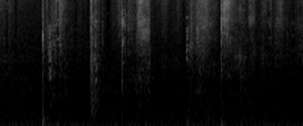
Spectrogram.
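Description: Faint rustles and light taps of cardstock and paper die-cuts being picked up, slid and set down on a paper layout, about half a dozen short handling sounds.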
